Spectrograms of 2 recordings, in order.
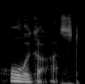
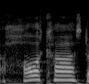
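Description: First: First syllable of Holocaust like hole; Holocaust with long O. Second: First syllable of Holocaust rhymes with doll; Holocaust with short first O. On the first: Podcaster offers the rival option, Holocaust said HOLE-uh-cost. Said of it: "Is it Holocaust or Holocaust?". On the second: Podcaster poses the debate, Holocaust said HOLL-uh-cost. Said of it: "this is what brought us to our debate". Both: Shown as a demonstration.

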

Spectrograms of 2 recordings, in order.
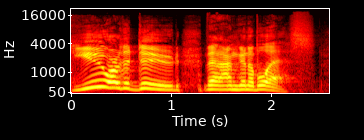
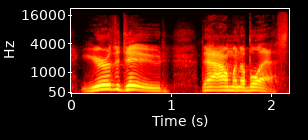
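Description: First: YOU ARE punched louder, in God's voice to Abraham; loud, emphatic "You are the dude"; emphatic revelation. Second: Said in the usual way. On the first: Retold or imitated. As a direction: lean hard on "You are", like a big announcement. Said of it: "you would just have this aha moment".

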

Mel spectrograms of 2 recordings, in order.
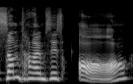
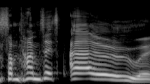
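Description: First: "R" said as an open ah vowel. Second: "O" drawn out as a long, higher oh. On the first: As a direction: demonstrate the open O sound, "R" as ahh. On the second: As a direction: stretch the long vowel in "O". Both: Shown as a demonstration. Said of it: "The O is very difficult".

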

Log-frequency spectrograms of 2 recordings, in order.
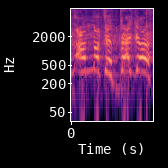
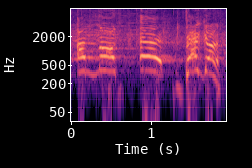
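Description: First: High, loud declaration; shouted preaching. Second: High, loud and slowed right down; slow, drawn-out shout. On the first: Pastor declaring to the church he is no beggar, shouted. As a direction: fire it out at the crowd. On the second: Pastor repeating to the church he is no beggar, slow and shouted. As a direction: stretch every word out as you shout. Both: Acted.

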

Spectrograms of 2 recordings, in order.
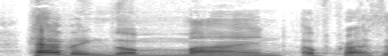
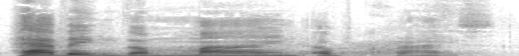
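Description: First: Slow, stressing having; repeated for emphasis. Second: Slow, stressing Having; call and response. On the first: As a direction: lean on Having, slow and deliberate. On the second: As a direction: lead the congregation, slow and firm on Having. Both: Shown as a demonstration. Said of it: "Let's say that together".

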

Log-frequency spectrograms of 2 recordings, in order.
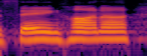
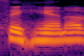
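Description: First: "Hannah" with an open ah, HAH-nuh; first vowel of "Hannah" as in father; German pronunciation. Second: "Hannah" with a short a, HAN-uh; first vowel of "Hannah" as in hand; English pronunciation. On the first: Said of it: "so she pronounces it Hannah". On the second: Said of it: "I don't say Hannah very much anymore". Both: Shown as a demonstration.

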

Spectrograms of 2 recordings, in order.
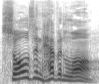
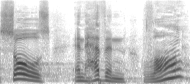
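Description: First: Souls in heaven long, stated with a firm falling close; firm affirmation. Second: Slow, doubting rise on long; incredulous question. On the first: Preacher answering his own doubt, firm and certain. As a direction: land it as a sure statement. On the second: Preacher feigning doubt, a slow questioning rise. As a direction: souls in heaven long, asked in disbelief. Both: Pretend. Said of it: "This is, wait".

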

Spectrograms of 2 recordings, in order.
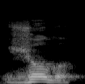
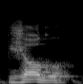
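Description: First: "jogo" with closed O, as ZHOH-go; lower, rounded first vowel in "jogo". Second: "jogo" with open O, as ZHAW-go; lower, open first vowel in "jogo". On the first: Teacher testing the ear, closed O in "jogo". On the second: Teacher testing the ear, open O in "jogo". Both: Shown as a demonstration. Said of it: "Percebe a diferença".

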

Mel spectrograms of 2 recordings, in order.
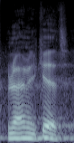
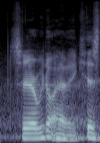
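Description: First: Fast, laughing retelling. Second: Said in the usual way. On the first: Shown as a demonstration. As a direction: toss "We don't have any kids" off quickly with a laugh. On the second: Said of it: "wife retold to husband".

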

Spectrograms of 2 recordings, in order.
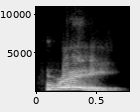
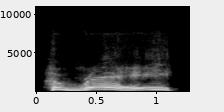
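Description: First: Loud high sarcastic cheer. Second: High mock cheer, sarcastic; sarcastic hooray, drawn out. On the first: Acted. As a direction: fake cheer, dripping sarcasm. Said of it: "Very sarcastically". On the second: Shown as a demonstration. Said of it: "if I may".

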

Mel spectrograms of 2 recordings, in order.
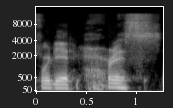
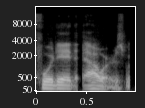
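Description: First: "Harris" said in place of "hours"; wrong title pronunciation. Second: "hours" said as the ordinary full word; correct title pronunciation. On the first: Host joking about other readings, title mispronounced as "Harris". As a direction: sound out the abbreviation as the name "Harris". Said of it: "it's not pronounced forty-eight Harris". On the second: Host citing Wikipedia to friends, title pronounced carefully as "hours". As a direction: slowly spell out by voice that it's "hours". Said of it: "is very clear to set out that that is pronounced". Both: Shown as a demonstration.

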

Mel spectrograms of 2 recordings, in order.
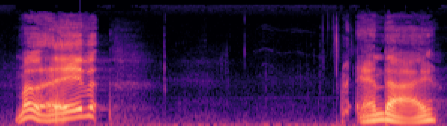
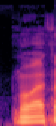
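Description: First: High, rising mock exclamation; put-on catchphrase voice. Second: Said in the usual way. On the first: Storyteller playfully echoing his own mention of his wife, mock exclamation. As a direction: crow it as a silly catchphrase.

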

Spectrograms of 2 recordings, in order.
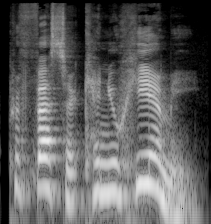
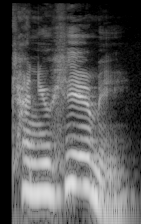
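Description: First: Raised voice, high and insistent; loud, urgent. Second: Higher, tense, worried question; strained. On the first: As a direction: call out to rouse him. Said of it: "he repeated loudly". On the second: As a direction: anxiously check for a response. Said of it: "his voice strained". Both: A narrator's reading.

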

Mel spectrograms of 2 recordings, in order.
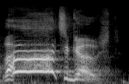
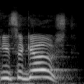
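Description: First: High, loud, drawn-out scream of terror; freaked-out scream. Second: Said in the usual way. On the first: Acted. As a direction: freak out and shriek it in mock panic. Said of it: "They freak out". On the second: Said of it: "They think".

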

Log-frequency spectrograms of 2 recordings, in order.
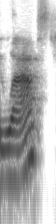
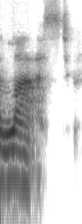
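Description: First: Said in the usual way. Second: "last" as "lahst", vowel low and back; lowered back vowel. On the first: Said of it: "where I say last". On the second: Shown as a demonstration. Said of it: "lower and back in the mouth".

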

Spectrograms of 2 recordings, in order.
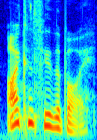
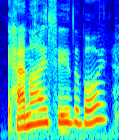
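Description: First: Put-on settled fall on "boy"; statement intonation. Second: Put-on high rising question, lifting on "boy"; question intonation. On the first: Teacher modelling a statement for student, falling intonation. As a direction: state it, letting "boy" drop at the end. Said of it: "make it a statement". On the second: Teacher showing a student his mistake, questioning intonation. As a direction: mimic a question with "boy" going up. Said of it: "what you actually said". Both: Shown as a demonstration.

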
